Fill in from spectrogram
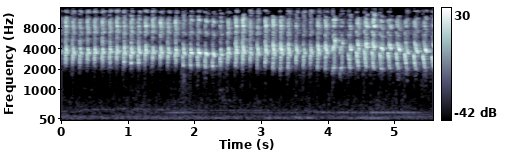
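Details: Lovebird ngekek panjang, a long chattering song filled with cililin and canary phrases, used as a training and lure recording: a rapid, unbroken run of high buzzy notes, steady throughout, with a faint low hum underneath.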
